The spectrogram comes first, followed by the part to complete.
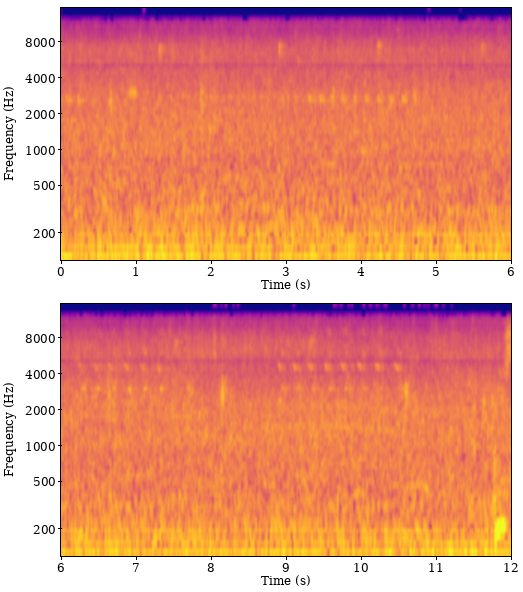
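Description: Small stream flowing steadily over stones, with faint high chirps repeating in the background.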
